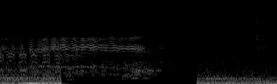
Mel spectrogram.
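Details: A sheep gives a trembling, vibrato bleat that fades away, then cuts to silence before a different noisy sound begins.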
